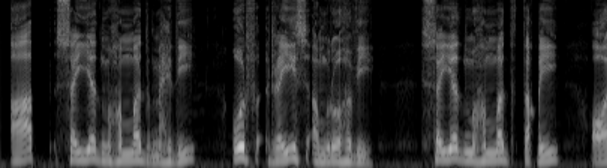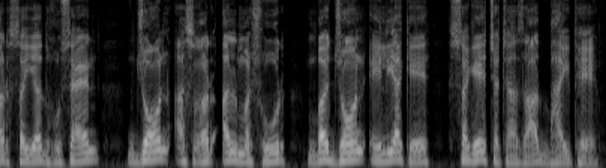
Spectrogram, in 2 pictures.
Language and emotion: Urdu, neutral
